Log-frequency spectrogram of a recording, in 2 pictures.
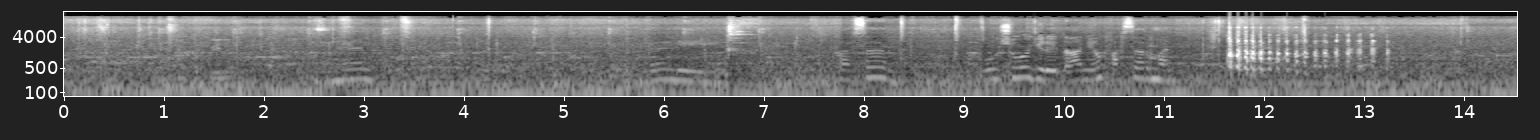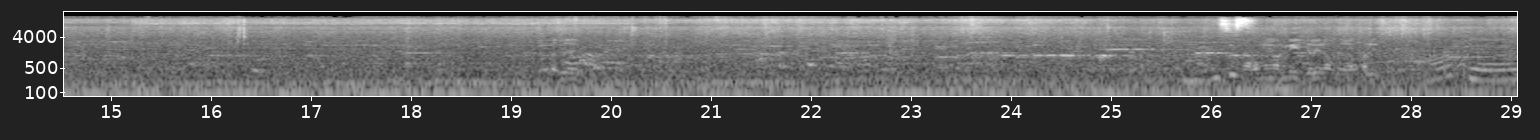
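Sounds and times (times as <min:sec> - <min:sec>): faint voices: 0:09.3 - 0:14.2
burst of laughter: 0:11.6 - 0:13.4.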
